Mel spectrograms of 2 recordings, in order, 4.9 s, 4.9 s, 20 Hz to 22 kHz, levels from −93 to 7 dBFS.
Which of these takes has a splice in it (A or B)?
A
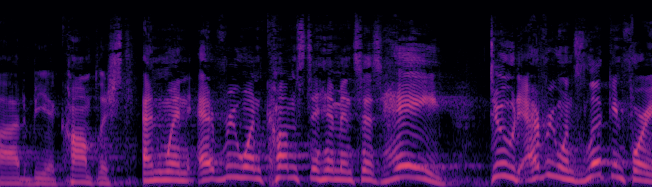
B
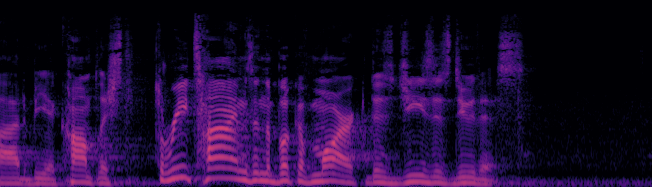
A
